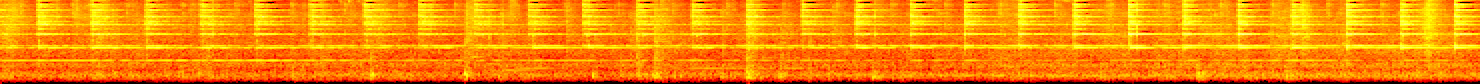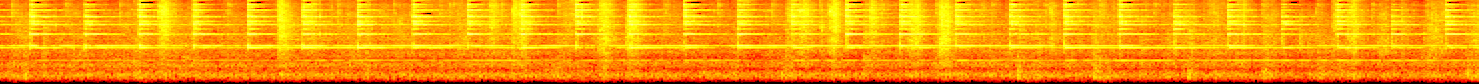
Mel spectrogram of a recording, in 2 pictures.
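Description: A passenger train rolling along the track, with a steady clicking of about two clicks a second and steady high-pitched ringing tones throughout.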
